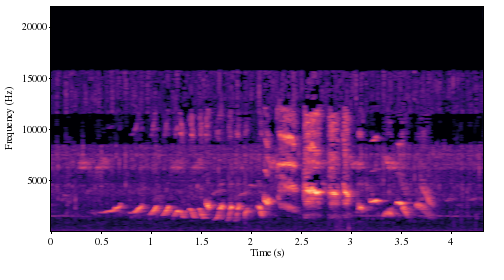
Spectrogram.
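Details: Male white-rumped shama singing to a fierce female, meant to boost breeding desire: series of rising whistled notes, rapid and repeated, building into dense high chattering phrases, low hum beneath.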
